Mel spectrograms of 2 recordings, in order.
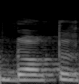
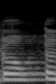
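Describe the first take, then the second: First: The first vowel is an open 'aw' sound. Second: The first vowel is a closed 'o' sound. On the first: The speaker calls it right. "उसको डॉक्टर पढ़ेंगे हम लोग। तो ये बीच की कड़ी होती है।" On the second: The speaker calls it wrong. "डॉक्टर नहीं पढ़ सकते"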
